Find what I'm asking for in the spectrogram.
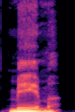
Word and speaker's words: meme: Because these self-replicating ideas were so much like genes, Dawkins coined the term meme, a mnemonic gene, pronounced to rhyme with gene.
